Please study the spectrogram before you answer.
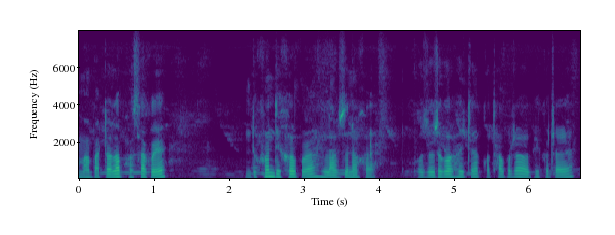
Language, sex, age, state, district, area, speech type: Assamese, male, 18-30, Assam, Dibrugarh, rural, spontaneous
